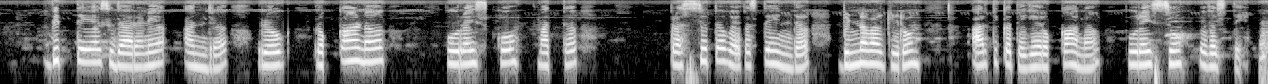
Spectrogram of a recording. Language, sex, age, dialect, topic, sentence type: Kannada, female, 18-24, Dharwad Kannada, banking, statement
